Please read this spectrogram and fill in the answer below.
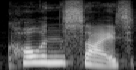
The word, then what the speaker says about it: coincides: Often coincides， coincides 这边 coincides，它念起来就跟 inside 那个里面那个 inside 一样的发音哈。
